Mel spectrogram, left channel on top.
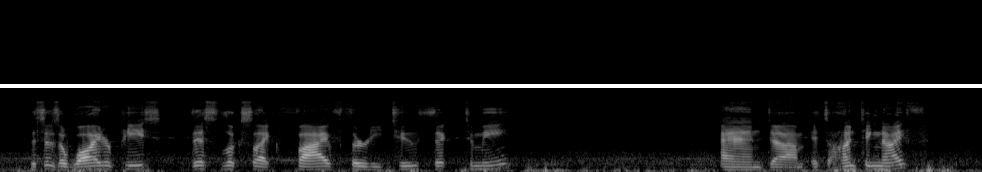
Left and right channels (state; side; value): silent; left; 50 dB below the other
